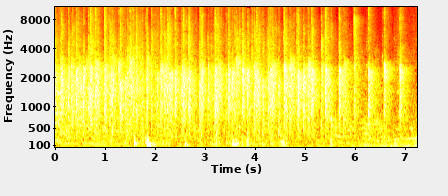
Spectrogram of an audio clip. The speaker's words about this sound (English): Guy Branum, ladies and gentlemen, get the clapping starting now. He'll be down in a minute.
